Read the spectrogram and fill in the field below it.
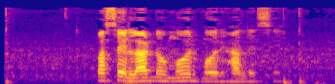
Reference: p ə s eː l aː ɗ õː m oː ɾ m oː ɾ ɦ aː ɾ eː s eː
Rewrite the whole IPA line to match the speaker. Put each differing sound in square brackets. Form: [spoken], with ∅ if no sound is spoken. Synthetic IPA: p ə s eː l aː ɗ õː m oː ɾ m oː ɾ ɦ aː [l] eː s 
